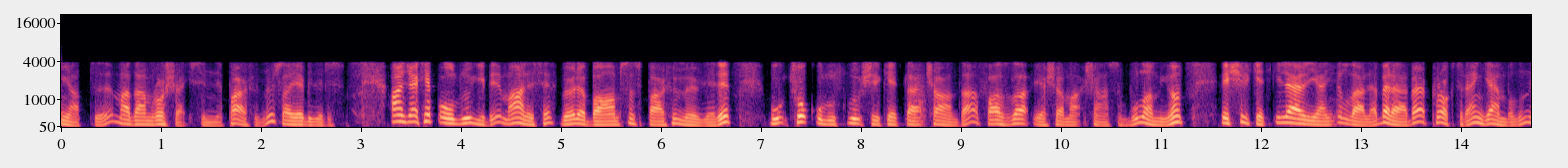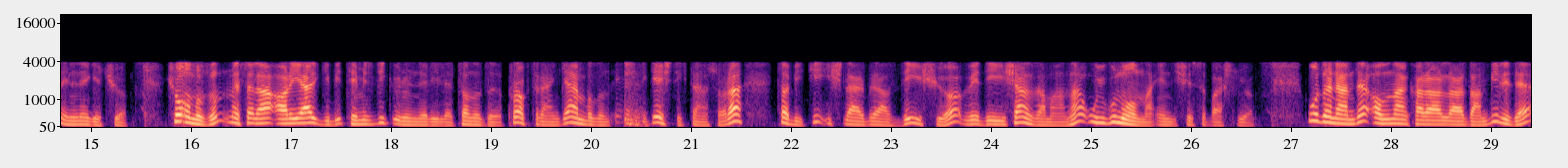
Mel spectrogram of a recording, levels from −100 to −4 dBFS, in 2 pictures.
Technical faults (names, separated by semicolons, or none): VoIP packet loss concealed by the speech codec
